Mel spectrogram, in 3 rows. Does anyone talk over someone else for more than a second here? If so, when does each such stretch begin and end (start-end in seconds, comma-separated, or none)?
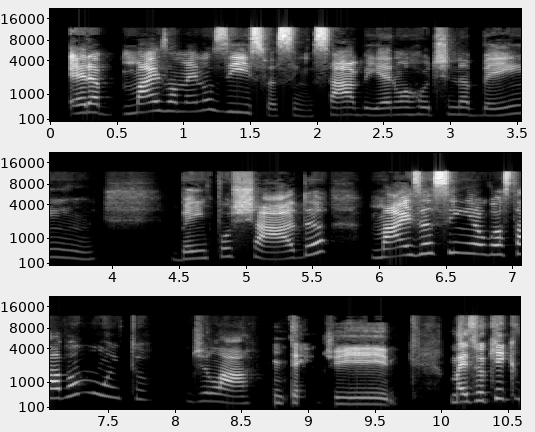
none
